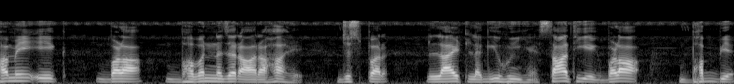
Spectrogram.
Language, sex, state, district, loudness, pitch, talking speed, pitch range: Hindi, male, Chhattisgarh, Korba, -18 LUFS, 130 Hz, 155 wpm, 115-135 Hz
